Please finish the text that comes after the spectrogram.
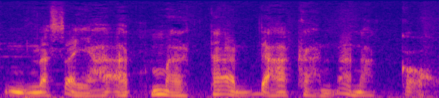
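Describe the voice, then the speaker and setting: A man playing a caring, steady older father and husband in a radio drama. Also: lowish voice, takes it slowly, music in the background. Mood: concerned.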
